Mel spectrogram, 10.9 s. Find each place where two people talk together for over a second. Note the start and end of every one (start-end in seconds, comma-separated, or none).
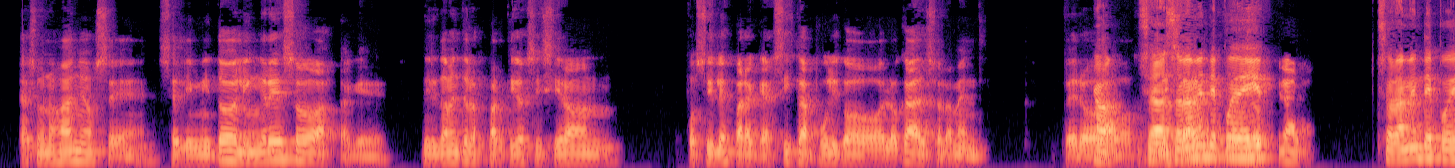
8.2-9.7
